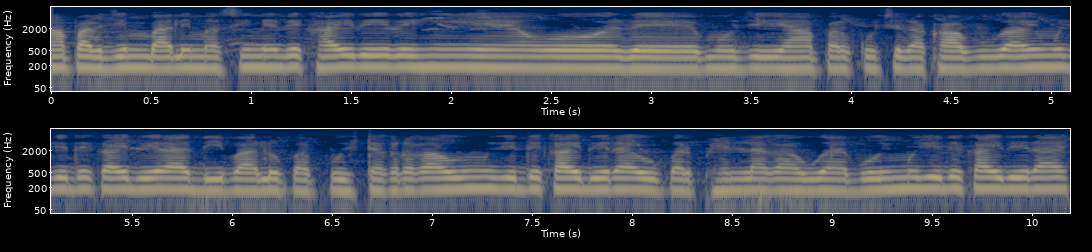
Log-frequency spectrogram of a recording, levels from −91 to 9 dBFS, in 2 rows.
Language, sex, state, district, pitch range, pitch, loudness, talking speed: Hindi, female, Chhattisgarh, Bilaspur, 170-185 Hz, 175 Hz, -29 LUFS, 255 wpm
